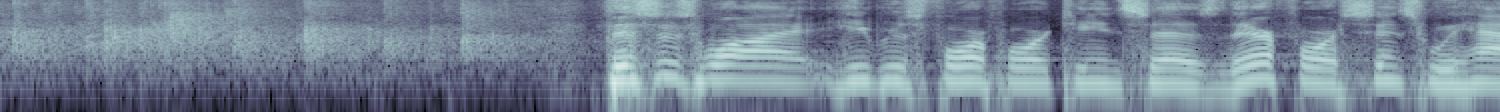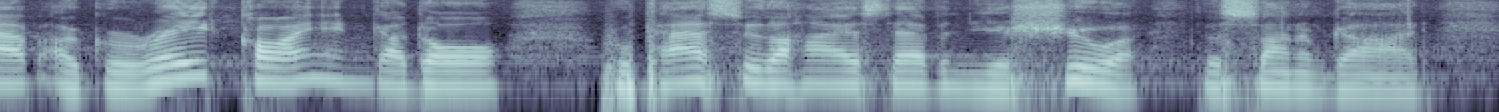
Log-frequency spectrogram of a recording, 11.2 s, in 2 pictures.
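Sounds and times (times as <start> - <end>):
audience applause: 0.0 - 2.2
speech: 2.3 - 11.2.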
